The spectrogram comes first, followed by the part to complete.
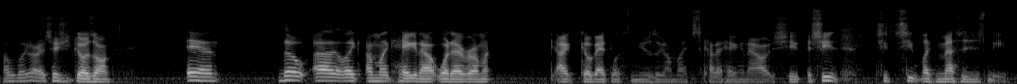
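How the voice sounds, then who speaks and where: A man's voice: medium pitch, fairly quick. A young man co-hosting a live stream, telling stories in casual chat and swearing freely. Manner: animated storyteller, swears a lot. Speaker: stream co-host.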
